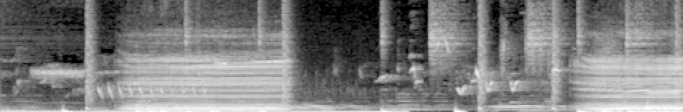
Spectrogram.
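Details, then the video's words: Farm cow giving two moos, one long and one starting at the end, partly mixed with background music, sharp percussive clicks and a droning tone. "wild animal sound_cow"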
